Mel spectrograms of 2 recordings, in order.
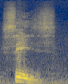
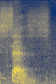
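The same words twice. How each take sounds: First: The vowel sounds like the word 'say'. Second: The vowel is short, like 'sez'. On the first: The speaker calls it wrong. "We would say says" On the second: The speaker calls it right. "the correct pronunciation should be says"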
